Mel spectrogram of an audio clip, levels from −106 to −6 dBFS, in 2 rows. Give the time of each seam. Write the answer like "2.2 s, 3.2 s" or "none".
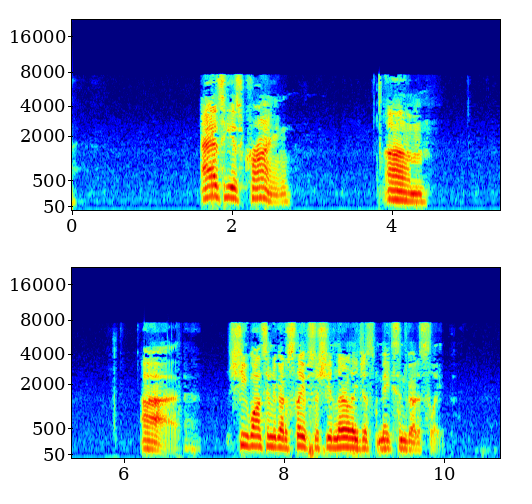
none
